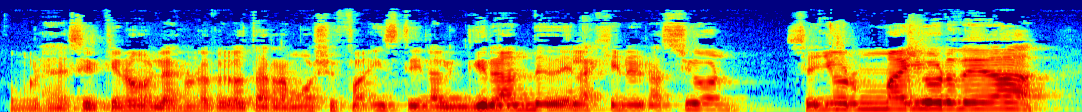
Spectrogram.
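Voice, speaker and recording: Male Torah teacher, somewhat high, gravelly voice, lively storytelling. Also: fairly quick. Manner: animated, acts out dialogue in story. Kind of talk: religious lesson with storytelling.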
